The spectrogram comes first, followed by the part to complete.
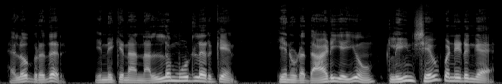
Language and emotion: Tamil, happy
